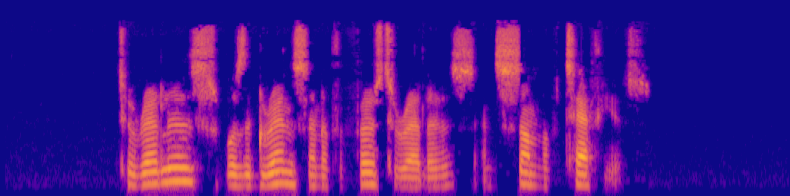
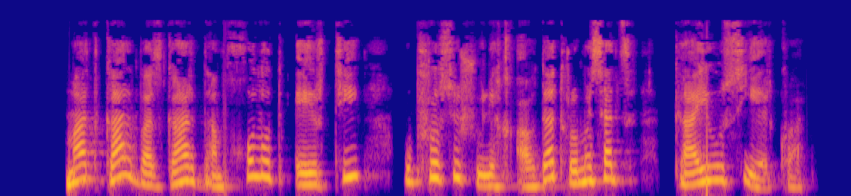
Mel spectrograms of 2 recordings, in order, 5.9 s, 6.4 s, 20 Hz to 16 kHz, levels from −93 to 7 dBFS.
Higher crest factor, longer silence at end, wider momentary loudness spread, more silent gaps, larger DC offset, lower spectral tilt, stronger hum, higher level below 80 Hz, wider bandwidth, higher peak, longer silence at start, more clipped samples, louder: first, 22 dB vs 16 dB; first, 1.05 s vs 0.35 s; first, 16 LU vs 8 LU; second, none vs 2.95-3.02 s, 4.96-5.05 s; neither; second, -2.5 dB/octave vs -5.5 dB/octave; neither; second, -74 dBFS vs -52 dBFS; about the same, 11.5 kHz vs 11.5 kHz; about the same, 0 dBFS vs 0 dBFS; first, 0.9 s vs 0.5 s; neither; second, -20 LUFS vs -15 LUFS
